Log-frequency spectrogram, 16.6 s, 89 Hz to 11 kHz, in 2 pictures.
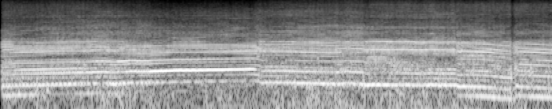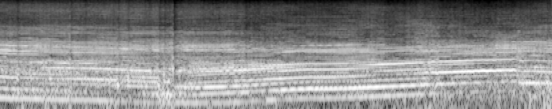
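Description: Yamaha R1 inline-four sportbike engine at high revs under track riding, heard onboard over rushing wind. The revs drop at an upshift about four seconds in, fall away through the middle as the bike slows, then climb again to another shift near the end.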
